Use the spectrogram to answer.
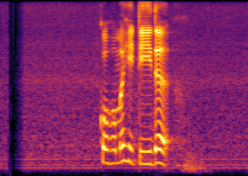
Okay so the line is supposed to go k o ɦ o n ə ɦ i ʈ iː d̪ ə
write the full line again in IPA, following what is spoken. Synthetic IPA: k o ɦ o m ə ɦ i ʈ iː d̪ ə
